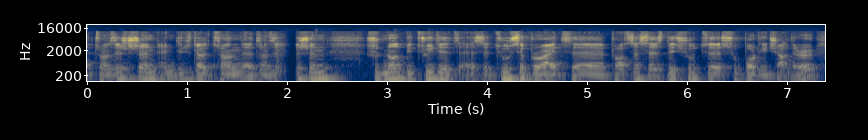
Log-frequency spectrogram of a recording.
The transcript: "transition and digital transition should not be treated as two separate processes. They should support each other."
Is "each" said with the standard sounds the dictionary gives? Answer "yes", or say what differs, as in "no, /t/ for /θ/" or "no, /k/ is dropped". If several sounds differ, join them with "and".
yes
